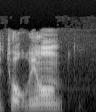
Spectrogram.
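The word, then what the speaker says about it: tourbillon: ره نه ببین تلفظی که میگم فرانسوی، شما میگم نوشتنی میشه توربیلون. – توربیلون توربیلون می نویسن، ولی توقیون تلفظ فرانسشه.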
